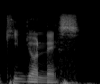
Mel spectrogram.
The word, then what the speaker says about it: Quiñones: QU only appears before E and I in Spanish. It is pronounced K. The U is silent, as in Quiñones or Que.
